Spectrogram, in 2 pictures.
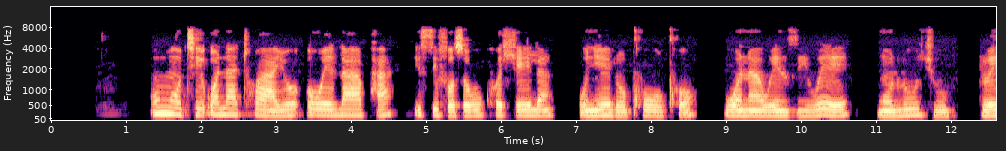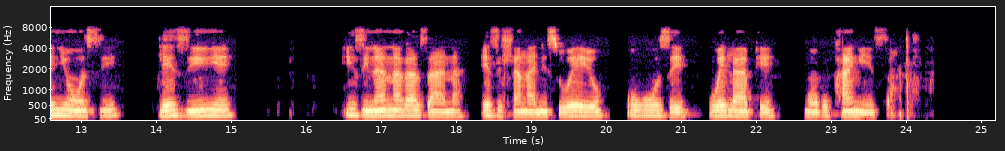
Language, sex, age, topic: North Ndebele, female, 36-49, health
